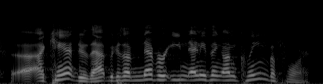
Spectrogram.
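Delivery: Peter. Retold or imitated. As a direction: plead your spotless record in protest. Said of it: "Peter is really struggling with this because he says".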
